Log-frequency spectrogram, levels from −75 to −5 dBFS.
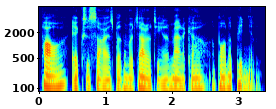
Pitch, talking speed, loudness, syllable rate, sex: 85 Hz, 160 wpm, -26 LUFS, 6.7 syllables/s, male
